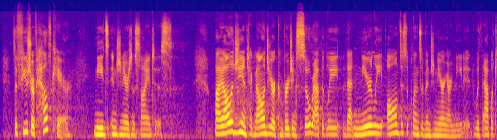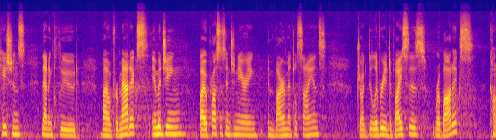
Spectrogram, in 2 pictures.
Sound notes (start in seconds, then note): none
